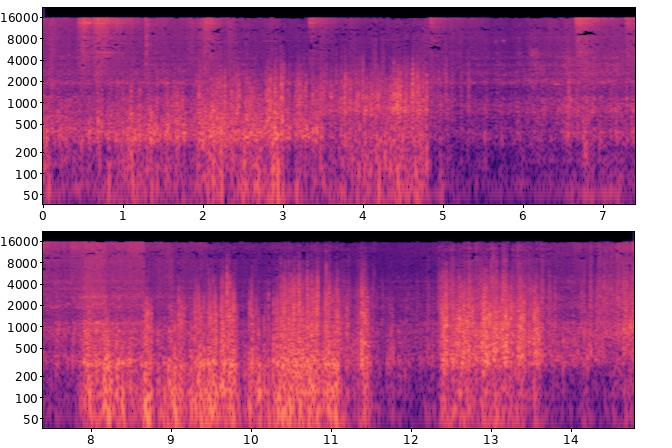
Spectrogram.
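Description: Passenger train running along the track, heard from an open coach doorway: wheel-and-rail running noise mixed with wind rushing past the microphone. It is loud at first, eases off for a few seconds near the middle, then surges back.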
